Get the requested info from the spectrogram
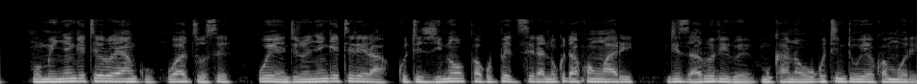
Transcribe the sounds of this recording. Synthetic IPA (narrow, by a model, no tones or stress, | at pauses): mumiɲe̞ŋɡe̞te̞ɾo̞jaŋɡuŋɡuʋad͡zo̞ːse̞ | uje̞ndino̞ɲe̞ŋɡe̞te̞ɾe̞ɾakutiʐino̞pak̬upe̞d͡zise̞ɾano̞kuɗakwamwaːɾi | ndizaɾurirwe̞mukanawo̞k̬utindiuje̞kwamuːɾi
